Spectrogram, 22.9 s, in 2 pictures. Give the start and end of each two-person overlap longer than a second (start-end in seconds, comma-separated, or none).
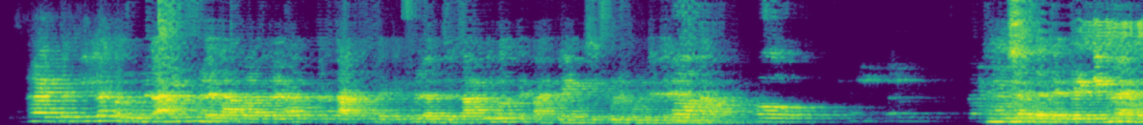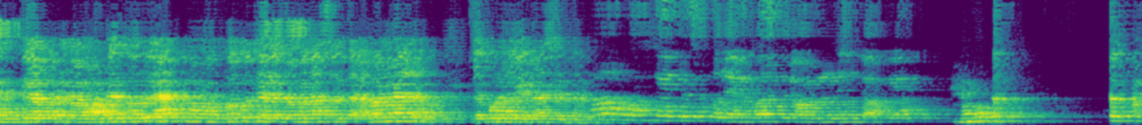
none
